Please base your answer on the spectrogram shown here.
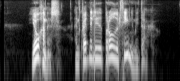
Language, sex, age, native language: Icelandic, male, 30-39, Icelandic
